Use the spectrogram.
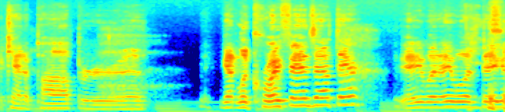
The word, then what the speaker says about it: LaCroix: Actually, if you go to their website, Marin will say, it says that they want it to be pronounced LaCroix because See? that's where it's made.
